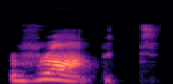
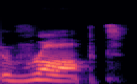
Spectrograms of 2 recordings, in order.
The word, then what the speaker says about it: rubbed: It's rubbed. Okay. With B, we pronounce it with D, okay? So, rubbed here, rubbed.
